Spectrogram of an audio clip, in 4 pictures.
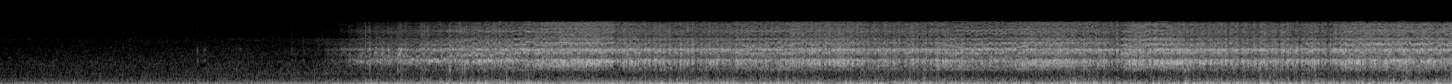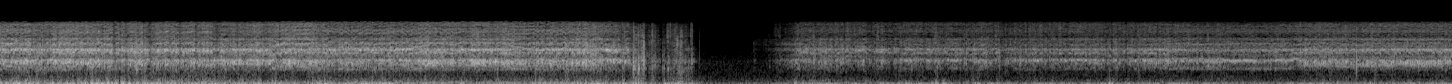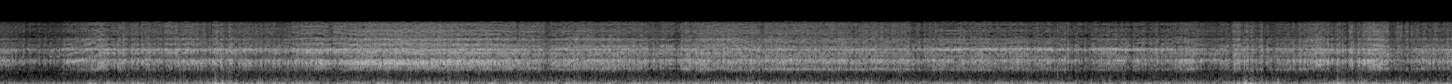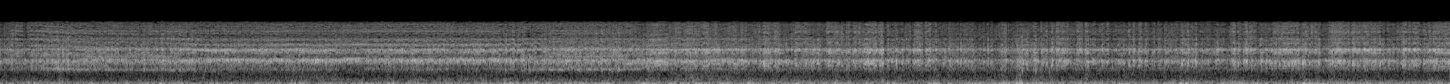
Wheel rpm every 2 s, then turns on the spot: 0, 20, 160, 230, 220, 220, 230, 210, 230, 220, 60, 80, 110, 100, 120, 210, 220, 200, 190, 180, 190, 210, 180, 160, 170, 220, 230, 230, 230.
20-22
